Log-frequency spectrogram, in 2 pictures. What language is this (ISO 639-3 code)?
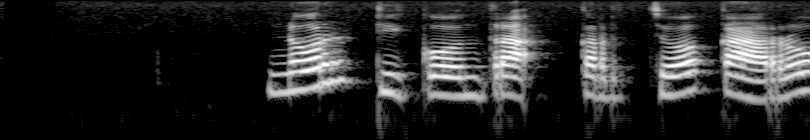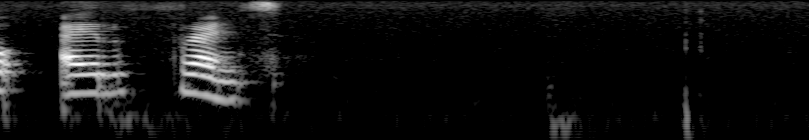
jav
